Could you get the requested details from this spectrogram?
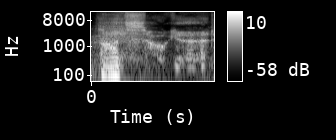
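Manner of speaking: soft breathy whisper. Real, not acted. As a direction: whisper it fondly. Fond aside about the show.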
